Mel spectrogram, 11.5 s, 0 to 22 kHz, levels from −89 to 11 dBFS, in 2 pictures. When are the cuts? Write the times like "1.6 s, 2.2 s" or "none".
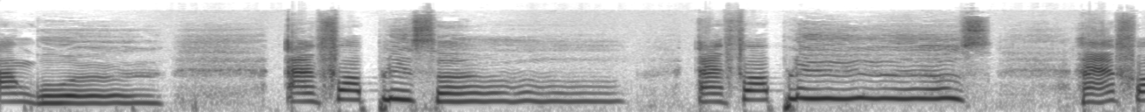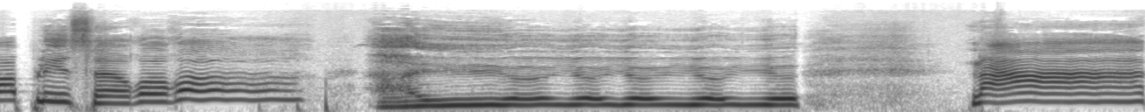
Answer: none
